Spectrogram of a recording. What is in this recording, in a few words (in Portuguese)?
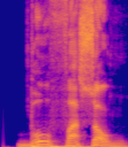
vinhetas locutor; Bufa Som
